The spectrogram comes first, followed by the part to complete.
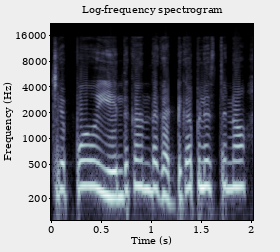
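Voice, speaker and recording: A woman's voice: sits high, fairly even intonation, racing, warm tone, dry recording, studio quality, pitched above the performer's own voice, lightly acted. A woman reading the lines of an earnest young man who is a devoted son, in a reassuring storytelling voice.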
